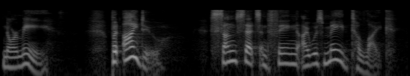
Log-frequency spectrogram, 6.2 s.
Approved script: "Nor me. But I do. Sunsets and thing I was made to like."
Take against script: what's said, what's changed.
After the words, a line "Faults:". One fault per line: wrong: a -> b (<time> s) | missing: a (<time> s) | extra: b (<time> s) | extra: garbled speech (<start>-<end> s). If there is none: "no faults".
"Nor me. But I do. Sunsets and thing I was made to like."
Faults:
no faults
